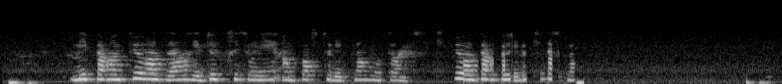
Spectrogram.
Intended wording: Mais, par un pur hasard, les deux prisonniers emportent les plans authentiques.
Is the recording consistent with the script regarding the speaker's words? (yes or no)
no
